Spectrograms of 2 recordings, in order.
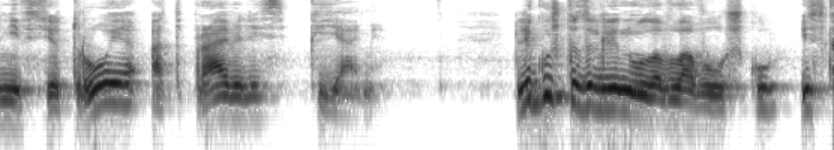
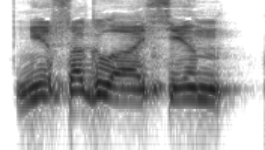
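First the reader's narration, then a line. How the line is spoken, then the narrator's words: Tiger growling. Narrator (Russian): зарычал тигр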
